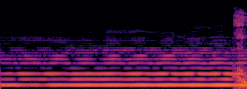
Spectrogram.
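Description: Instrumental intro of a trap metal track: a single sustained note with rich overtones, held steady and swelling slightly louder, with no beat yet.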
